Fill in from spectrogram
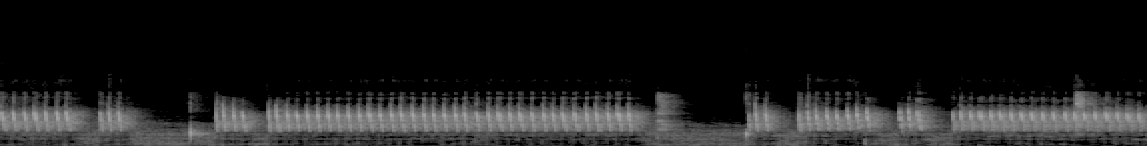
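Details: A prinia sings long, rapid, high-pitched trills of tightly packed notes in bursts separated by brief pauses, no other sounds; identified as Bar-winged prinia, though also described as Plain prinia (Prinia inornata), a lure bird.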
